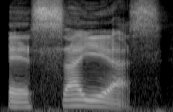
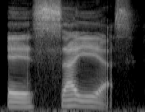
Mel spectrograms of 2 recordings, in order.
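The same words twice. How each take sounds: No difference in how they are said.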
